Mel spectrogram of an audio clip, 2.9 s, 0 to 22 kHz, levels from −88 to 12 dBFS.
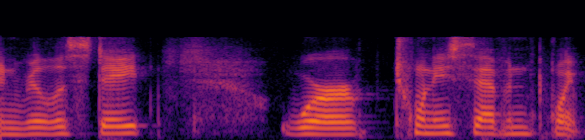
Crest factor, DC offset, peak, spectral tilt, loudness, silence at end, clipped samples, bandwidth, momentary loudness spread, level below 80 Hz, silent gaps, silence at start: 20 dB; under 0.1%; -6 dBFS; -3.5 dB/octave; -23 LUFS; 0.05 s; under 0.1%; 7.6 kHz; 20 LU; -66 dBFS; none; 0 s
